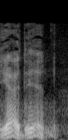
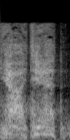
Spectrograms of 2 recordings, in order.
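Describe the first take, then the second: First: Said in the usual way. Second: Quietly murmured yes; hushed reply. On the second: Retold or imitated. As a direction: keep it hushed, like a secret. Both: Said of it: "I didn't whisper".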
